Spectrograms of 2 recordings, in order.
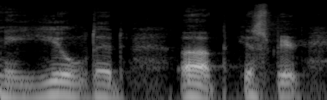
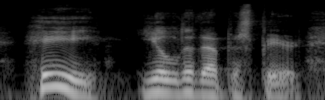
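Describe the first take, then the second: First: Said in the usual way. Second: "He" set apart and emphasized; stress on He. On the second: Shown as a demonstration. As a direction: lean on "He", then the rest evenly. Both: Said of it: "It didn't say he just died".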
